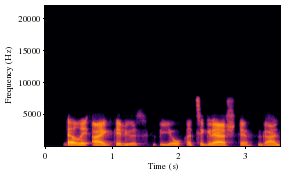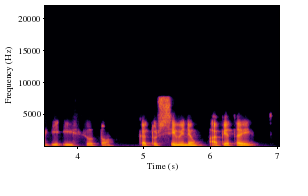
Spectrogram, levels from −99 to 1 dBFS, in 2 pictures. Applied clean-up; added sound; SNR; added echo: neural mask model Resemble Enhance denoiser.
